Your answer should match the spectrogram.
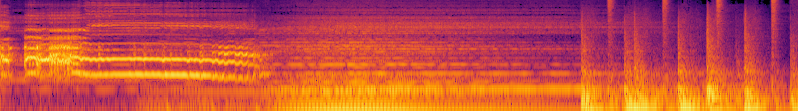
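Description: A rooster lets out one loud cock-a-doodle-doo lasting a couple of seconds, followed by a low rumbling lull and then a burst of rhythmic, percussive sounds.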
